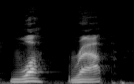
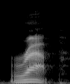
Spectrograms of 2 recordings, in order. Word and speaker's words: wrap: with silent letter w when the consonants wr are together the w becomes silent we do not say wha rap we say rap rap wrap wreath wreath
